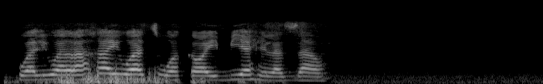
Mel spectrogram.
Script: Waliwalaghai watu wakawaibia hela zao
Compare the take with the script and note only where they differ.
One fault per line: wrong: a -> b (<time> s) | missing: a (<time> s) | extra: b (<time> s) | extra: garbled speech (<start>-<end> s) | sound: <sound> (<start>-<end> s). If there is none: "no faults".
no faults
